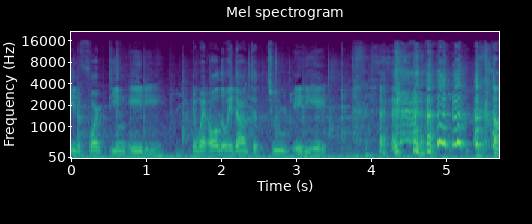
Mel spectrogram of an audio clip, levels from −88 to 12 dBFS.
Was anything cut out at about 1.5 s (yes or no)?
yes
